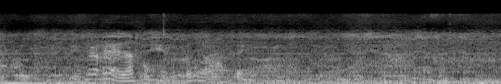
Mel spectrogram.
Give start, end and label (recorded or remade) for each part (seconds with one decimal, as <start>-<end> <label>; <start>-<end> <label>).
0.0-5.0 remade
